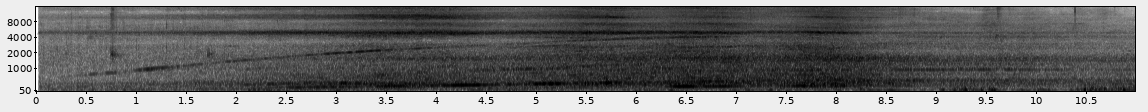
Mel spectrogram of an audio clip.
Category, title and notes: Sound effects > Vehicles
A tram accelerated from stop position on an almost-winter day. The sound was recorded in Hervanta, Tampere, using the built-in microphone of the Samsung Galaxy S21 FE. No special grea was used besides that; the recorder just simply tried his best to prevent noise. The sound was recorded to be used as a sample for a binary audio classification project.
